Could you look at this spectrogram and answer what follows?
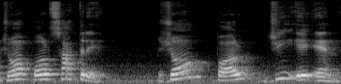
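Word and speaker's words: Jean-Paul Sartre: उसमें दूसरे हैं John पॉल सार्त्रे, John पॉल GAN, gene है, इंग्लिश में जीन कहेंगे, लेकिन चूंकि फ्रेंच भाषा का ये शब्द है इसलिए जॉन पॉल सार्त्रे इसको कहा जाता है।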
